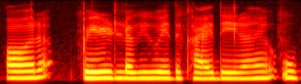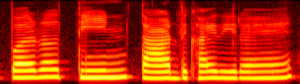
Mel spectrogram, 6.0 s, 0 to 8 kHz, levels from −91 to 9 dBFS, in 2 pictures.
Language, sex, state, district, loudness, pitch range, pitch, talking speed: Hindi, female, Uttar Pradesh, Lalitpur, -15 LUFS, 225-245 Hz, 230 Hz, 150 wpm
